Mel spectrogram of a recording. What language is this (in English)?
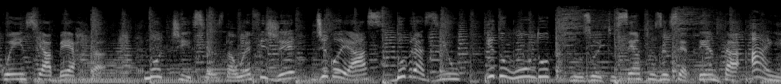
Portuguese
